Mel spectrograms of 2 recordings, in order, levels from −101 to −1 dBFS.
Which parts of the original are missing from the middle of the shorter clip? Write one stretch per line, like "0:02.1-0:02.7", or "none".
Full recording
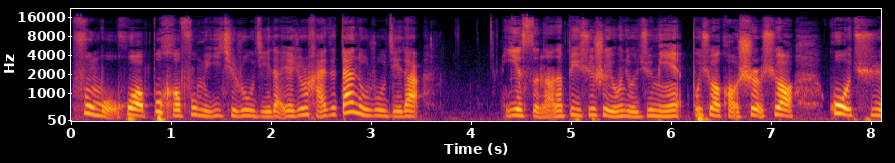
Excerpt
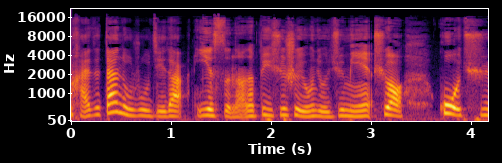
0:03.5-0:04.3
0:06.1-0:06.9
